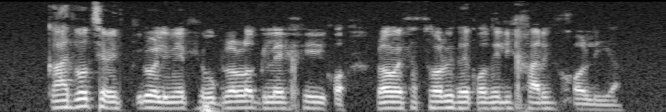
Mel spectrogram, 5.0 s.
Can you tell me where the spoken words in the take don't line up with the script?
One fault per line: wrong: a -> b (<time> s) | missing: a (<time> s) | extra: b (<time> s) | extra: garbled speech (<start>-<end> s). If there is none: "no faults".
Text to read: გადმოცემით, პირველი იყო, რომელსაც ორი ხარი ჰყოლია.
extra: მეფე უბრალო გლეხი (1.4 s)
extra: დაკოდილი (3.5 s)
